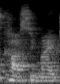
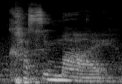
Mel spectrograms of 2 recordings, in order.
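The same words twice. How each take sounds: First: Said in the usual way. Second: Kasumai said slowly, KA-su-MAI falling at the end; drawn-out Kasumai, the end dropping; slow Jola greeting. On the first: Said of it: "when someone says". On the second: Retold or imitated. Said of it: "and she says".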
